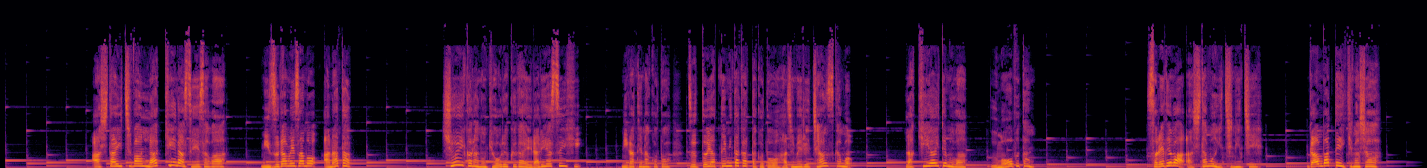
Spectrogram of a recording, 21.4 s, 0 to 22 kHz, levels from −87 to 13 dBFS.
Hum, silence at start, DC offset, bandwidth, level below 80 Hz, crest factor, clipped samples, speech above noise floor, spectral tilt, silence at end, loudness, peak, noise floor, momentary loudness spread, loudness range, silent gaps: none; 0.1 s; under 0.1%; 19 kHz; -58 dBFS; 18 dB; under 0.1%; 37 dB; -3.5 dB/octave; 0.55 s; -17 LUFS; 0 dBFS; -54 dBFS; 18 LU; 3 LU; none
